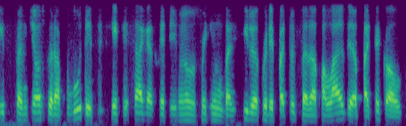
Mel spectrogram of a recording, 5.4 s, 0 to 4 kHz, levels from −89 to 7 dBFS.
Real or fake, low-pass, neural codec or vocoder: fake; 3.6 kHz; codec, 16 kHz, 1 kbps, X-Codec, HuBERT features, trained on balanced general audio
